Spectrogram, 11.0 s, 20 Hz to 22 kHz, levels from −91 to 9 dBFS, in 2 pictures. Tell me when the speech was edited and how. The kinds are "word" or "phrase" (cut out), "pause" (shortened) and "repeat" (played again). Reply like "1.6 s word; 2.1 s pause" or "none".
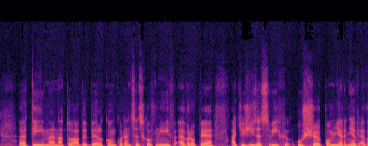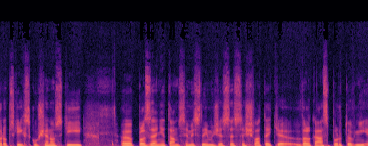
5.4 s word

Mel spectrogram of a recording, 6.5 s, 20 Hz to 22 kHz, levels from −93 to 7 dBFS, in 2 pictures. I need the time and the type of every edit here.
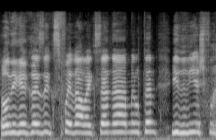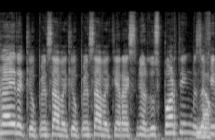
0.9 s word; 4.2 s repeat; 5.2 s word

